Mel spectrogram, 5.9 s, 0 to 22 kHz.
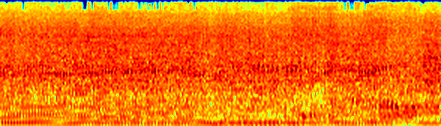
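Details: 1986 Honda VT500 Shadow V-twin, long-stored, after the coils were regrounded: lumpy, loping idle with stumbles and one cylinder missing; water is still coming out of the airbox, owner believes it was run hot, and the radiator is somewhat low.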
